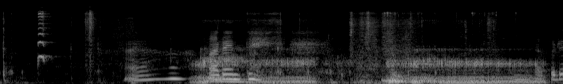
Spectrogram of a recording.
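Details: Shiba Inu growling affectionately, not in anger, while competing with a Labrador for its owners' love indoors; low rumbling growl with rising whiny notes over a person talking.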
